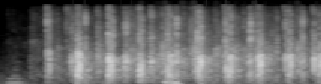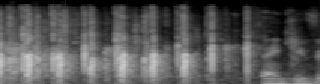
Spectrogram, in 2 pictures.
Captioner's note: applause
